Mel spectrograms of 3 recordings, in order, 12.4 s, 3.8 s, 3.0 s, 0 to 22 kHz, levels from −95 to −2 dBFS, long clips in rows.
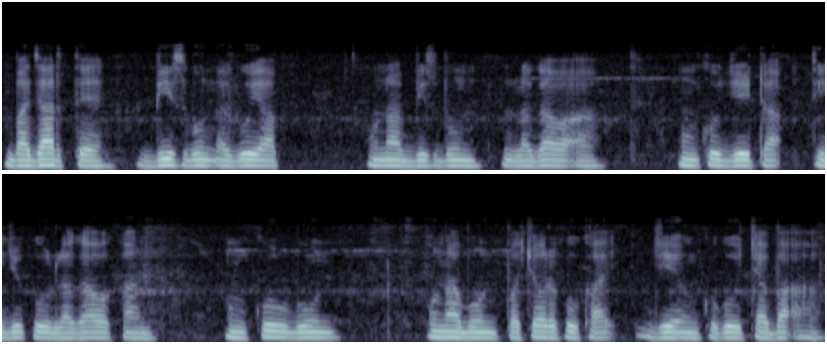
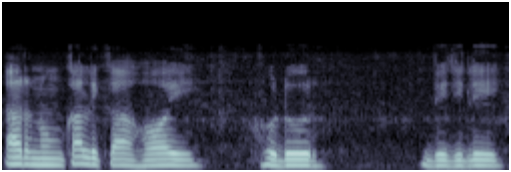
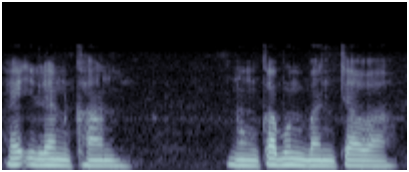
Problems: none marked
